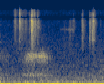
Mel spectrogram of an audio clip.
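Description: Faint ticks and rustles of beaded box braids being handled, the small beads clicking now and then, over a steady low hum.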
